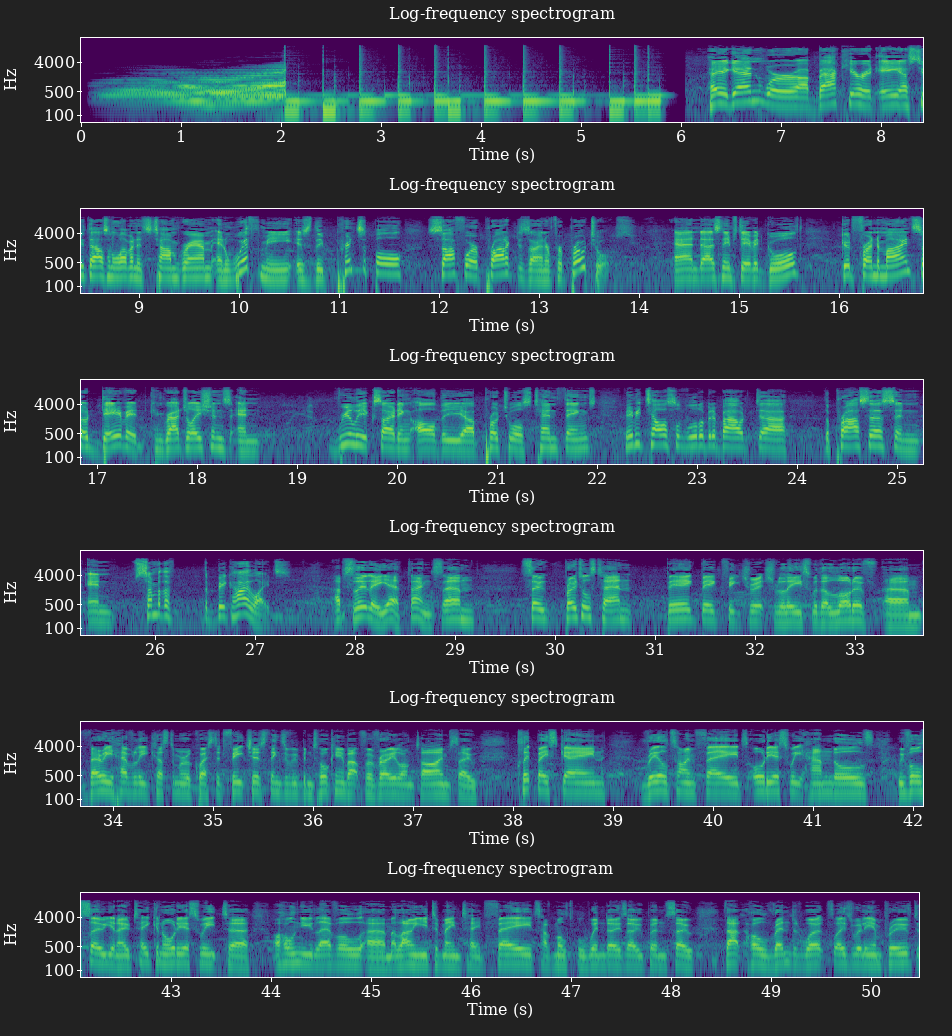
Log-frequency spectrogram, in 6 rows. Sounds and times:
Speech: 0:06.3 - 0:50.4.

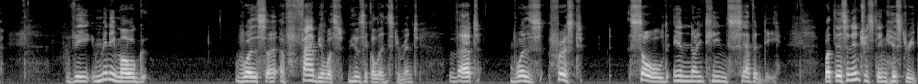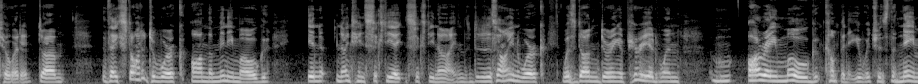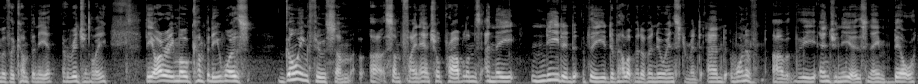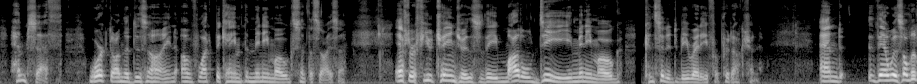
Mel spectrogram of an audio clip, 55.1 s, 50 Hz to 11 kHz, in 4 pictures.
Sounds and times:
Speech: 0:01.0 - 0:02.2, 0:03.5 - 0:08.8, 0:09.4 - 0:11.7, 0:12.4 - 0:14.7, 0:15.3 - 0:17.8, 0:18.4 - 0:46.5, 0:47.2 - 0:52.7, 0:53.6 - 0:55.0.

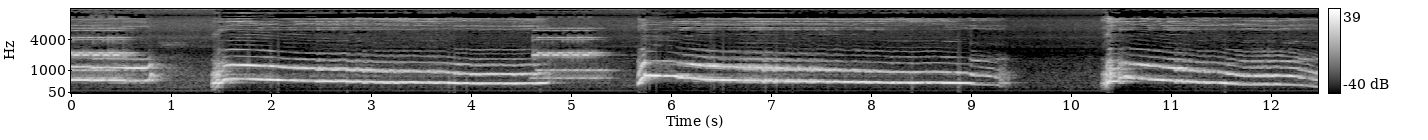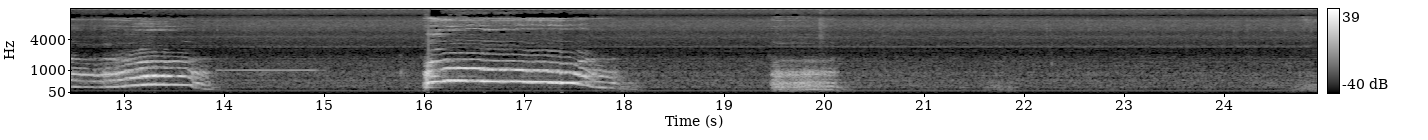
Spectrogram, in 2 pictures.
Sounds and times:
Howl: 0:00.0 - 0:09.5, 0:10.4 - 0:14.0, 0:16.0 - 0:18.2.

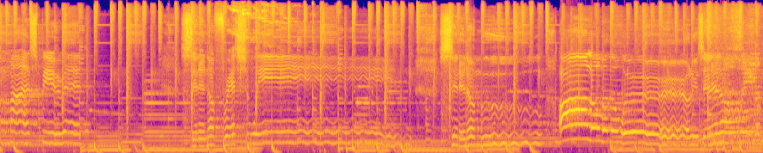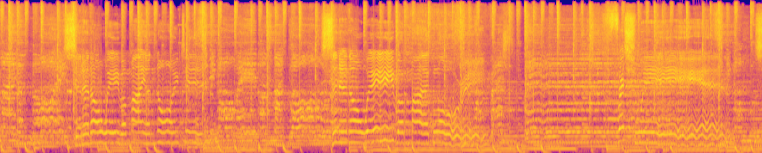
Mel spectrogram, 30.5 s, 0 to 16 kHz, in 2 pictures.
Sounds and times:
Music: 0:00.0 - 0:30.5.

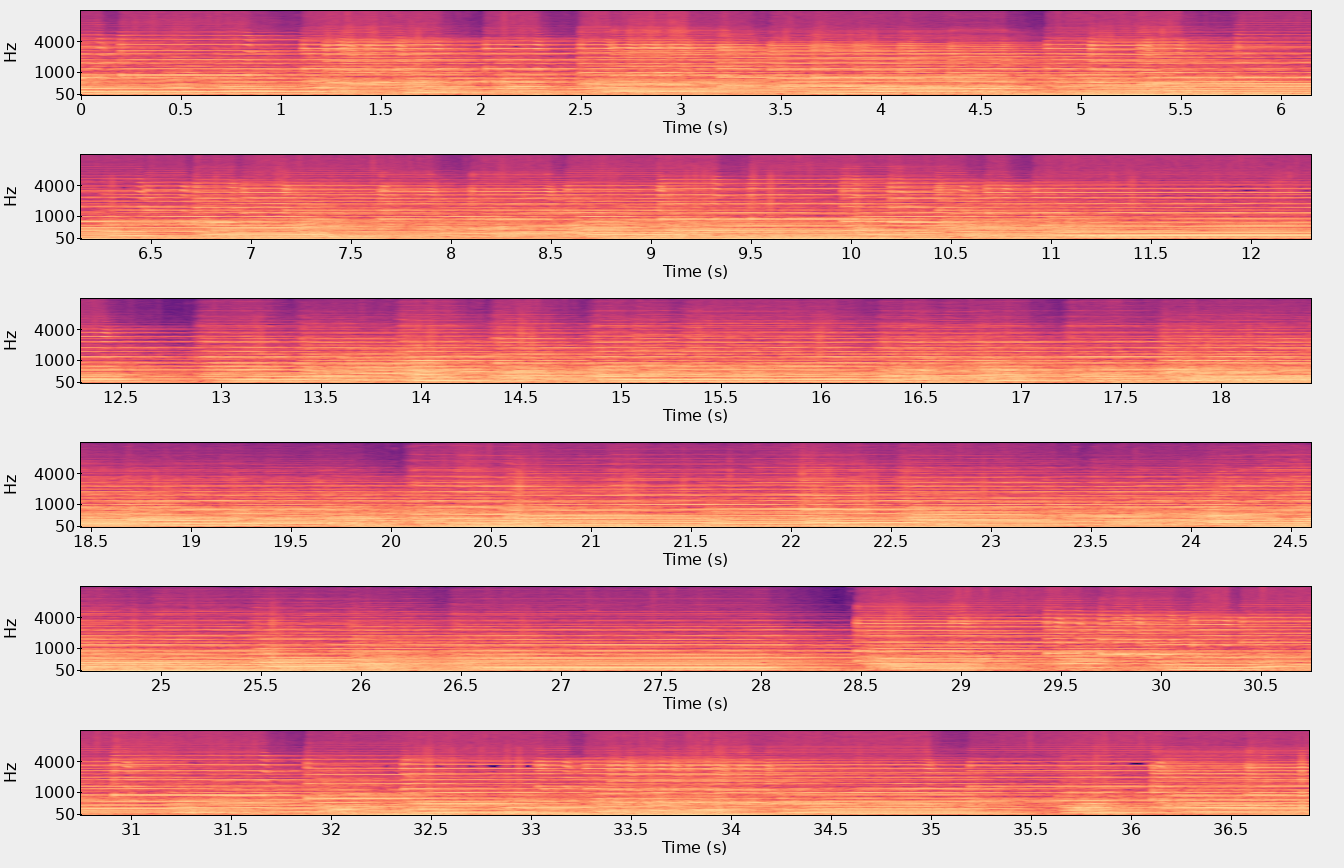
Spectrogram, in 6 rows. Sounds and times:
Musical instrument: 0:00.0 - 0:36.8.

